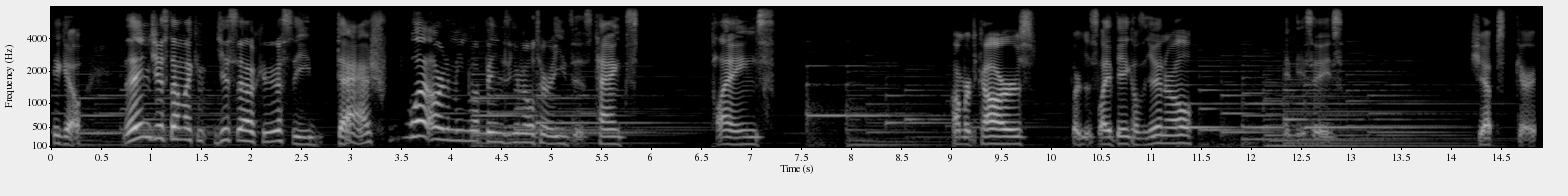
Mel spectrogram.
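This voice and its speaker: A woman doing let's play commentary, reading game dialogue aloud in a halting way and often correcting herself. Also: low voice, fairly bright tone. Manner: halting, stumbling read-aloud with frequent self-corrections. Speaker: gaming video host. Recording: dull, muffled lo-fi microphone. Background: game music.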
